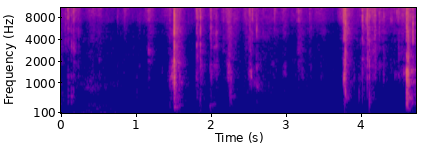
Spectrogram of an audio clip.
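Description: Tarot cards being shuffled and laid out on a table, soft quiet riffles and flicks in irregular bursts with short pauses between.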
